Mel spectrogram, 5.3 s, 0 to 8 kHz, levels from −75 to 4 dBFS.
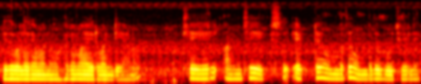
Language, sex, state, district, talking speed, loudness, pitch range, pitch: Malayalam, male, Kerala, Kasaragod, 135 wpm, -16 LUFS, 120-130 Hz, 125 Hz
